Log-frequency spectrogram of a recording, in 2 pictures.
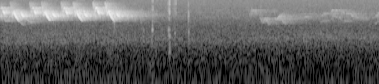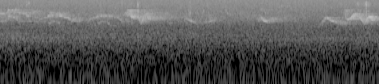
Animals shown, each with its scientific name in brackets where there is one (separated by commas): Red-eyed Vireo (Vireo olivaceus), Ovenbird (Seiurus aurocapilla), Veery (Catharus fuscescens), Scarlet Tanager (Piranga olivacea)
